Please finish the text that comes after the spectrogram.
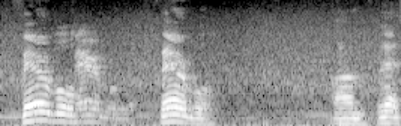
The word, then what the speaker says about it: Phearable: Farable. Farable.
